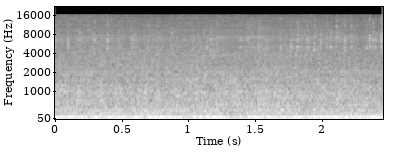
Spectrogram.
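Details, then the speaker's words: Corvair Monza Spyder turbo flat-six, 145 cubic inches, converted to a single Toyota-kit carburetor with electric choke and electronic ignition, separate dual exhaust: a steady, deep, loping idle with an even pulse and no knocks or misses; normal idle. "It's got a really nice sound. It just idle smooth first."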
